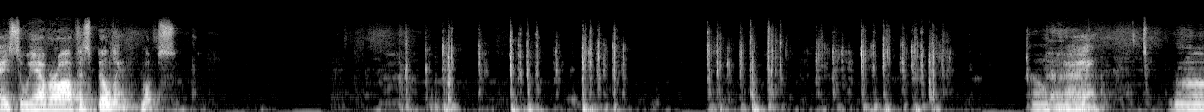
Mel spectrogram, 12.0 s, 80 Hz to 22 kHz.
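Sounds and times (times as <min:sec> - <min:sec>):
typing on computer keyboard: 0:04.0 - 0:06.3, 0:07.0 - 0:09.6.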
